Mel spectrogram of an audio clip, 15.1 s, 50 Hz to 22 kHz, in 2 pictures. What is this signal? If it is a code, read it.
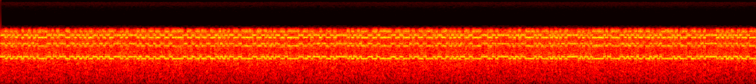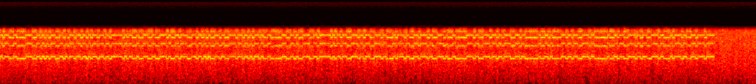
Two-tone teleprinter signal, about 170 Hz shift.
